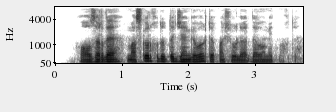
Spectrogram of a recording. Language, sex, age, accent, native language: Uzbek, male, 25-34, Navoiy, Uzbek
